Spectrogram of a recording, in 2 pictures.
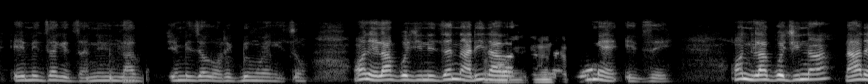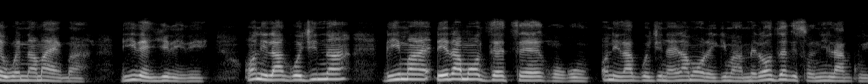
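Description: At 1.43 to 1.71 s, and again from 5.08 to 5.99 s, the talker's level suddenly drops by about 30 dB or more. That's likely speech suppressed in double talk: the echo canceller could not separate the talker from the far side's echo on the loudspeaker and turned both down.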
